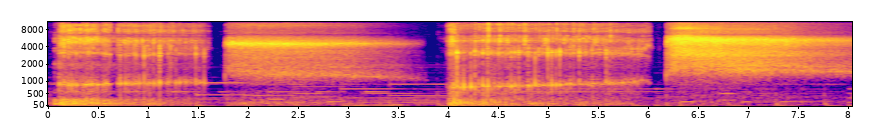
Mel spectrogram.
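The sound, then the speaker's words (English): A large dog snores loudly, two full breaths, each a rough rattling inhale followed by a long whistling exhale, with no talking around it. “It always kept William up at night when Banks would snore because he was a very loud snorer”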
